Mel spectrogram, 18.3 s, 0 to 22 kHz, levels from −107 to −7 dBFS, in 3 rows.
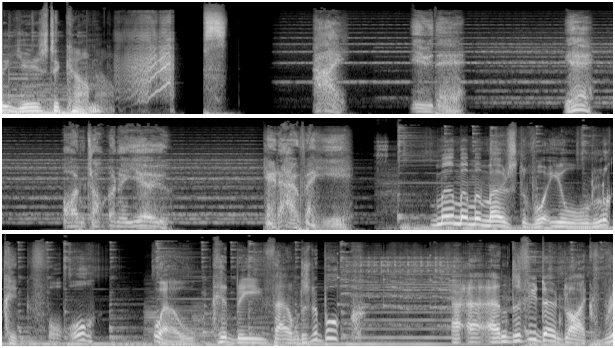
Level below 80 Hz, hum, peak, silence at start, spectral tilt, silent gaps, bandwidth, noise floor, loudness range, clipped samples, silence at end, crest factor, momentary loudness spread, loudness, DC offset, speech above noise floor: -40 dBFS; none; -6 dBFS; 0 s; -4.5 dB/octave; 1.82-2.01 s, 2.42-2.66 s; 19.5 kHz; -50 dBFS; 6 LU; under 0.1%; 0 s; 20 dB; 23 LU; -26 LUFS; under 0.1%; 25 dB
